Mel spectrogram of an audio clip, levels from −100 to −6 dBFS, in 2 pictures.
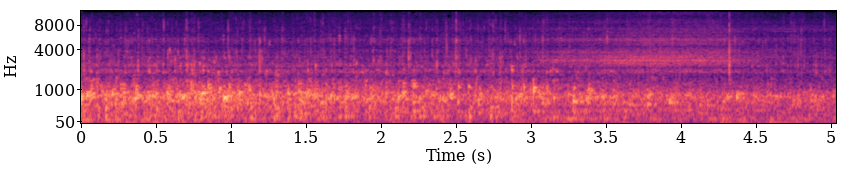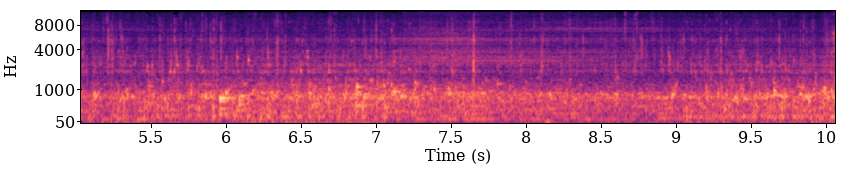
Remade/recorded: recorded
